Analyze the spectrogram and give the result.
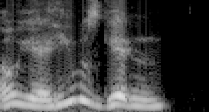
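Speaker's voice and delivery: high, loud, excited gushing. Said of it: "I was like".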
